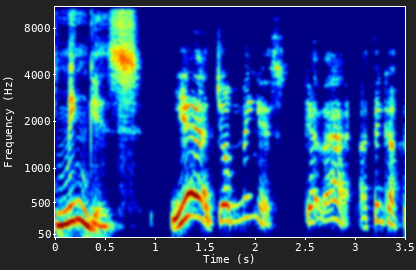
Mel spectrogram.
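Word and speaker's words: John Menzies: John men's although I've since been told it's pronounced mingis yeah John mingis get that I think up in Scotland that's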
